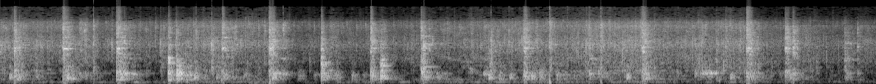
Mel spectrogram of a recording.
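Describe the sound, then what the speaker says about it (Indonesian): Onions sautéing in a pan, loud continuous sizzling with rhythmic scraping and stirring strokes against the pan roughly every half second. "Kita tumis bawangnya dulu."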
